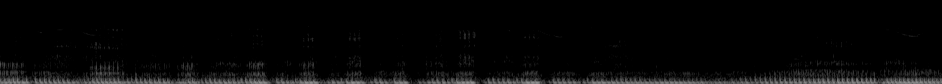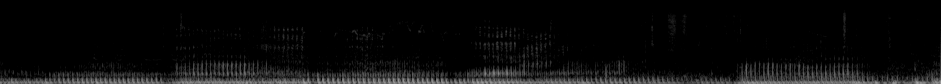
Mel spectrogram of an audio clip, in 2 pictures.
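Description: A cheetah gives a deep, continuous rumbling purr that swells and fades in steady pulses.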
